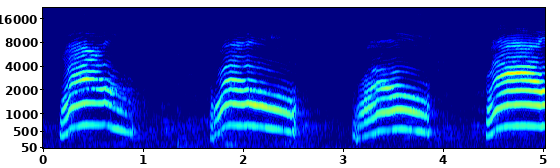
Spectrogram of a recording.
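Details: Domestic cat meowing in a house: four drawn-out, harmonic meows, each rising then slowly falling, spaced roughly every one and a half seconds with quiet gaps between.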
